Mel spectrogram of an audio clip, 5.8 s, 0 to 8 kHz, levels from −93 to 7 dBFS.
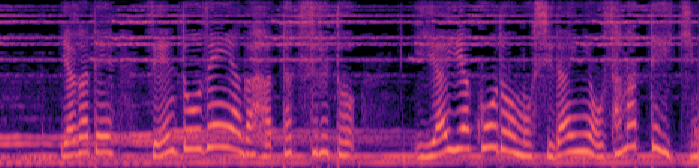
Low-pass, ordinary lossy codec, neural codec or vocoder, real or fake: none; none; none; real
